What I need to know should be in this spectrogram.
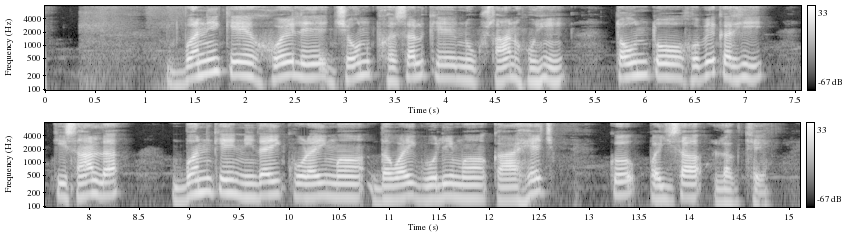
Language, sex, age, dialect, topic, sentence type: Chhattisgarhi, male, 36-40, Western/Budati/Khatahi, agriculture, statement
